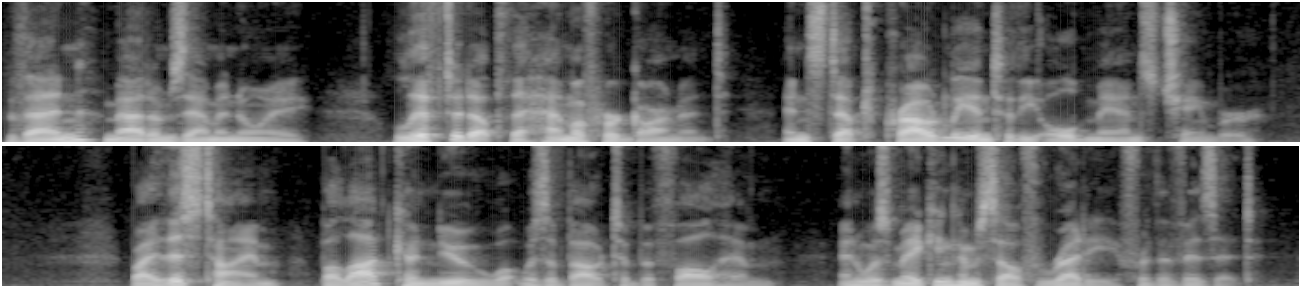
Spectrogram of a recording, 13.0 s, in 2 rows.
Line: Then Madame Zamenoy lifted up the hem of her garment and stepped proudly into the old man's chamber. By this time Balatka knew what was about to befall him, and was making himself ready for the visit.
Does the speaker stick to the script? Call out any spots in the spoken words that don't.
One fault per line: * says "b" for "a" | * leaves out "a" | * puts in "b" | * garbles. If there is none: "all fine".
all fine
